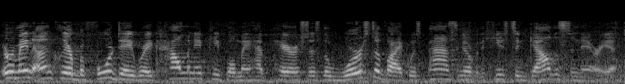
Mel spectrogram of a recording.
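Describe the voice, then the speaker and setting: A woman's voice: medium pitch, fast. A woman with an American accent anchoring live television news. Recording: slightly dull broadcast, faint noise.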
